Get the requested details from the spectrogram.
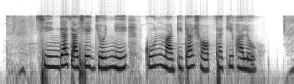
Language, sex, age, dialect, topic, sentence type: Bengali, female, 18-24, Rajbangshi, agriculture, question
